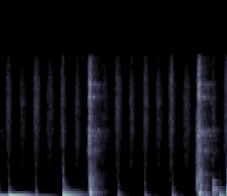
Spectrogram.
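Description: A percussion groove audio file playing back, sharp hits with short pitched tones at about three or four a second. This is the looping groove after a Devamp cue has released its infinite loop, so it plays on through its final section.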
